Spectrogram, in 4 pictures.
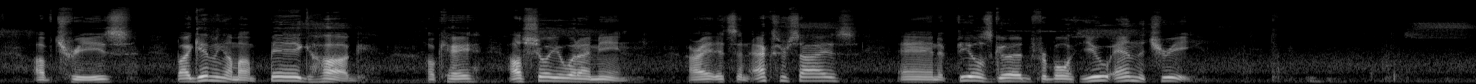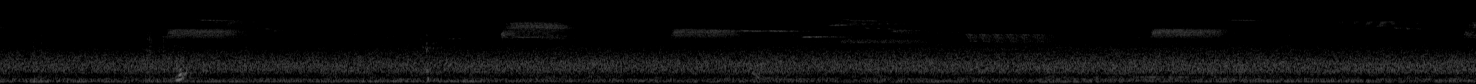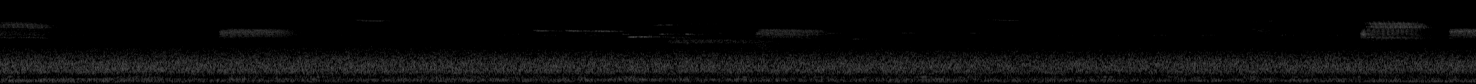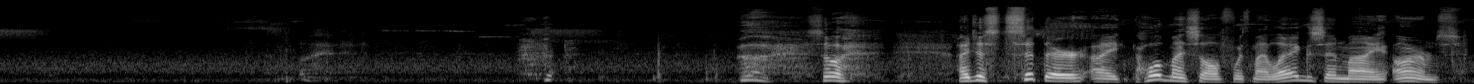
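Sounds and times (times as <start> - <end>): faint background hiss: 0.0 - 59.0
small birds chirping: 0.0 - 59.0.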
